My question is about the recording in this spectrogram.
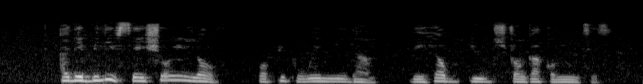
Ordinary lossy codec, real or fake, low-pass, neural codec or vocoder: none; real; 7.2 kHz; none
